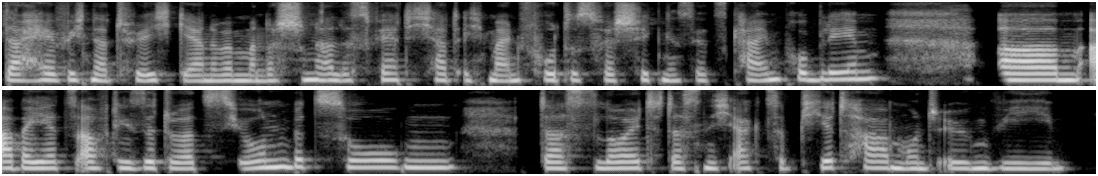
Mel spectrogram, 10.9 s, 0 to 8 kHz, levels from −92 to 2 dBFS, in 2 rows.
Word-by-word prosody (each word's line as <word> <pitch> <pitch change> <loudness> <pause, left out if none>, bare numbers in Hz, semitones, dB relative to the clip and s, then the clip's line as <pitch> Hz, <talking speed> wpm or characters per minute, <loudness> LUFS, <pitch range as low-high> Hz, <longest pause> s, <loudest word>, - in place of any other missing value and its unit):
Da 215 - +2
helfe 225 0 -1
ich 230 - -5
natürlich 215 0 -2
gerne, 200 0 -2
wenn 205 0 0
man 195 -1 -1
das 205 +1 0
schon 235 0 +3
alles 215 -1 -2
fertig 235 -1 -4
hat. 220 - -3
Ich 210 - -8
meine, 205 -1 0
Fotos 225 0 -2
verschicken 220 +1 -1
ist 205 - -6
jetzt 215 -1 -6
kein 220 +2 -1
Problem. 250 +2 0 0.6
Ähm, 225 -1 +8
aber 225 0 +5
jetzt 220 0 +1
auf 225 0 +1
die 225 -1 -1
Situation 215 +3 0
bezogen, 250 -2 0 0.4
dass 220 0 +3
Leute 220 +1 0
das 215 +1 -2
nicht 215 -1 -2
akzeptiert 225 +2 -4
haben 225 -2 0
und 210 -1 -1
irgendwie, 210 -1 -2
220 Hz, 190 wpm, -21 LUFS, 210-235 Hz, 0.6 s, Ähm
